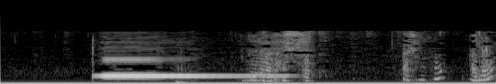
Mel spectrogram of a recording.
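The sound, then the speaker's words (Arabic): An incoming call sounds on a telephone line as one steady, buzzy electronic tone lasting about two seconds, followed by a voice speaking. “يمكن عنا اتصال، عنا اتصال.”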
